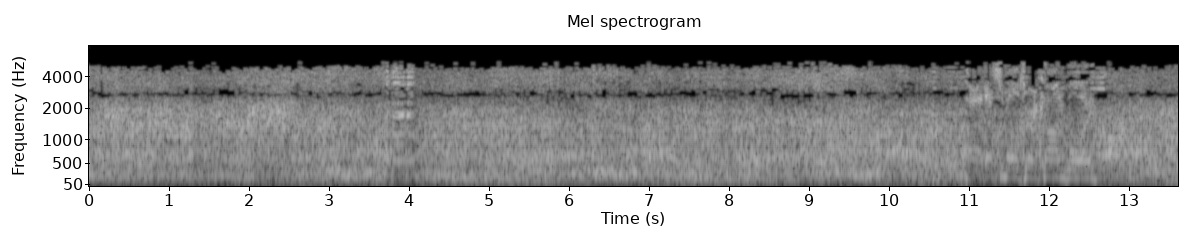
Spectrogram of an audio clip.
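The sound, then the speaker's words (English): Military vehicles in Delaware rumble past in a steady wash of engine and road noise, honking back at people, with a brief horn toot early on and a longer run of honking blasts later, indistinct voices mixed in. “Where this video was shot with the military driving by honking back at you guys.”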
